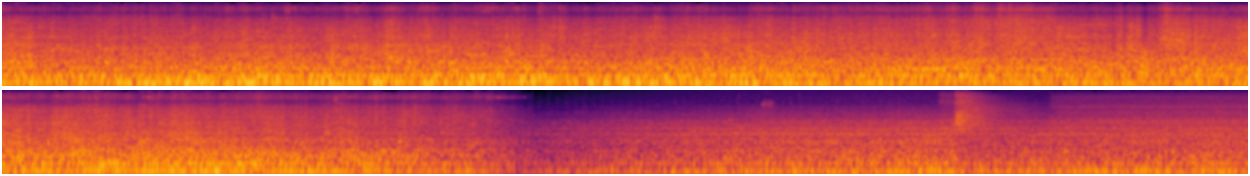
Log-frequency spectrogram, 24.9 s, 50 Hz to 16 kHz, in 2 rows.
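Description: Freight train of steel gondola cars rolling past, a loud steady deep rumble of wheels on rail. About 17 seconds in it breaks off and gives way to quieter steady background noise, with a brief hiss about 22 seconds in.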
